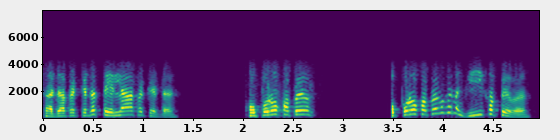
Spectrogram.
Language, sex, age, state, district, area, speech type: Sindhi, female, 30-45, Maharashtra, Thane, urban, conversation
